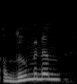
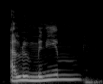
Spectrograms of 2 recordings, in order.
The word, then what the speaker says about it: aluminium: He says aluminum, or as the British say it, and when he goes to see Dua Lipa, aluminium Mike, or aluminium Alex, and manganese Mike.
